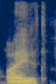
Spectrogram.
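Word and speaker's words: בית: house let's buy it so the accent is on the bai so it's by it and the plural is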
